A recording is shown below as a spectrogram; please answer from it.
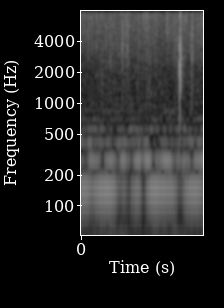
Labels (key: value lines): label: biophony, midshipman
recorder: SoundTrap 500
